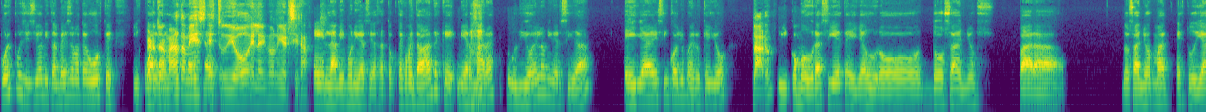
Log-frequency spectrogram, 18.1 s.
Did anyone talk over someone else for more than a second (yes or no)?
yes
